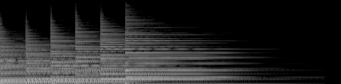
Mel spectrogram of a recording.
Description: D Minor 6th Add 9th, Guitar, DADGAD

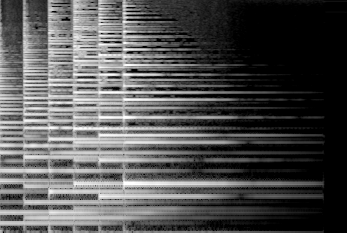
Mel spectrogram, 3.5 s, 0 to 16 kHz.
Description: E Minor 7th, down; Em7; arpeggiated

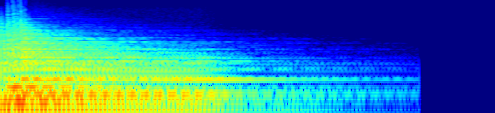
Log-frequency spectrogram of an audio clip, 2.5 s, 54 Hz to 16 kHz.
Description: F Minor 6th Add 9th F down Bass Standard; JGuitar

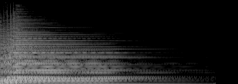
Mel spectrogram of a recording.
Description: E 6th Add 9th E down Guitar Half Step Down

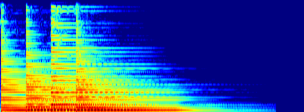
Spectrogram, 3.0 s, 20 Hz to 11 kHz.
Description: B Suspended 2nd Sharp 5th down Guitar; Bsus2#5 arpeggiated; JGuitar

